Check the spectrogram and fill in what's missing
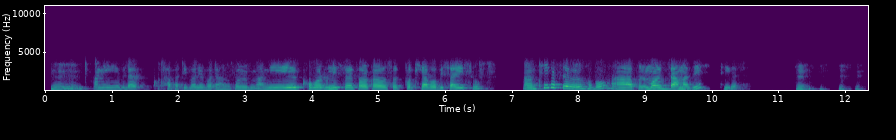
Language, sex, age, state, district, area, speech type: Assamese, female, 18-30, Assam, Jorhat, urban, conversation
